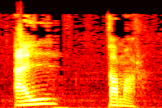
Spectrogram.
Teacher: the articulation point of the lam and the qaf are far apart. So the L is where the teeth and the tongue come together, and the qaf, aq, comes from the throat, which is far from the articulation point of the lam.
